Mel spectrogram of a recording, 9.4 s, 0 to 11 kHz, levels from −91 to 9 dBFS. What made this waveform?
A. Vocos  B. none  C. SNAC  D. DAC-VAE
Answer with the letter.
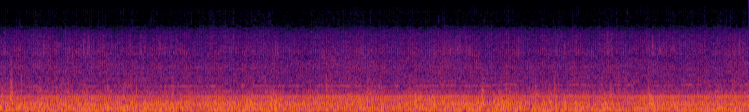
B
